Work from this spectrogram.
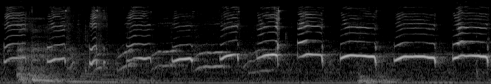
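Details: Three-week-old Rottweiler pups, 23 days of age, give a steady series of high, slightly falling whines about twice a second, clear and fairly loud, with a few lower squeaks at the start.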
